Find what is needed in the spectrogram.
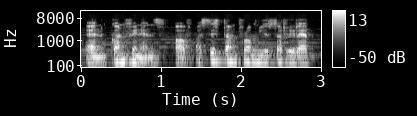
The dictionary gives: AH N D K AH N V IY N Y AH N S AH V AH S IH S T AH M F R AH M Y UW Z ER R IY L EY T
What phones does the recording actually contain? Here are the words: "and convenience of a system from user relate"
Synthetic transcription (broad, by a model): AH N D K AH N F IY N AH N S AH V AH S IH S T AH M F R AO M Y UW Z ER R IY L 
